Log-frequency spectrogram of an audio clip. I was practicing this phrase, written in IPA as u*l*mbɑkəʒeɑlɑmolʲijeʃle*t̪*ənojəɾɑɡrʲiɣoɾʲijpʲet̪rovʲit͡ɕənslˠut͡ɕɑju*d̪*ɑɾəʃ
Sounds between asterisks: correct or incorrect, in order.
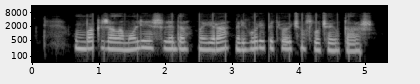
incorrect: none, incorrect: d̪, incorrect: t̪

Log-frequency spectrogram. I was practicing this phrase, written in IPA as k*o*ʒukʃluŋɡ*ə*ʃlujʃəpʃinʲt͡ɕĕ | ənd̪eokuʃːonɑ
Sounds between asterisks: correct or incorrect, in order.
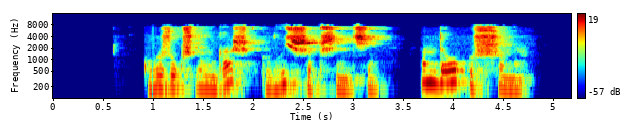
correct, incorrect: ɑ

